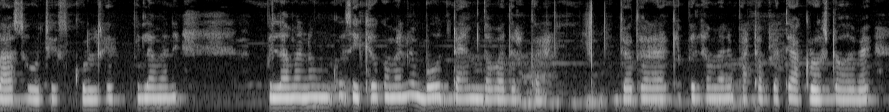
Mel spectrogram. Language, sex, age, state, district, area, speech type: Odia, female, 18-30, Odisha, Rayagada, rural, spontaneous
